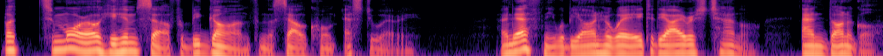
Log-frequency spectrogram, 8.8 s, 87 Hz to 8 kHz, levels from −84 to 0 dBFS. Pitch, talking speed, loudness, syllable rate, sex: 100 Hz, 170 wpm, -19 LUFS, 4.9 syllables/s, male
